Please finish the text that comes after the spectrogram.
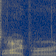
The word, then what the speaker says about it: Aiper: I asked how it's pronounced Aiper, and it's with the I.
